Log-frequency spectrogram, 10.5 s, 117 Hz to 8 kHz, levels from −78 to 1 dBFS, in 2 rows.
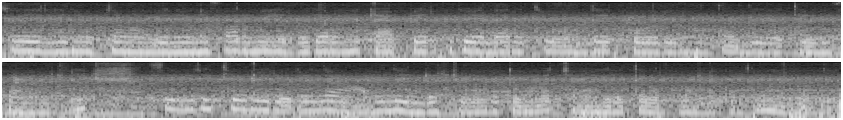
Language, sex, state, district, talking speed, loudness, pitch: Kannada, female, Karnataka, Dharwad, 70 wpm, -16 LUFS, 190 Hz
